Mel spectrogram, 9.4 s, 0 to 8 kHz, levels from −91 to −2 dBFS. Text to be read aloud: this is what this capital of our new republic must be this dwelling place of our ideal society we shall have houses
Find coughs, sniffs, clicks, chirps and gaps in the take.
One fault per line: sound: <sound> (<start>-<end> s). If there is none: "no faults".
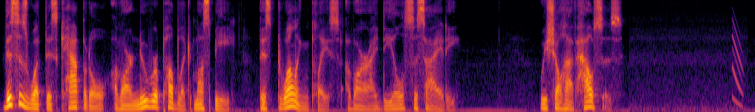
sound: chirp (9.1-9.3 s)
